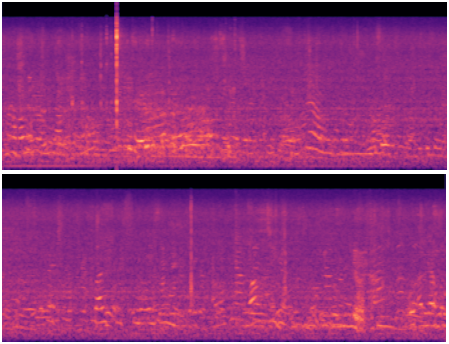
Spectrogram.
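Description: Several adults and children talk and chatter nearby outdoors.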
